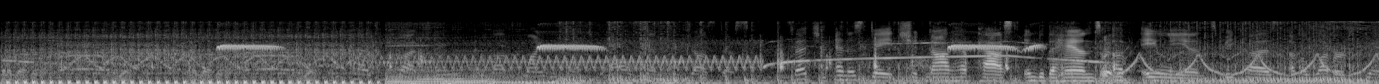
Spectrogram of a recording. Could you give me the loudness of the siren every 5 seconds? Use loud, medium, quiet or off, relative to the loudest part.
medium, loud, loud.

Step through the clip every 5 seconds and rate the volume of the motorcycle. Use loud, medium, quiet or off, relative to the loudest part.
loud, medium, loud.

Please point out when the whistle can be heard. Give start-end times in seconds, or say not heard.
2.1-2.9, 5.3-6.1, 9.4-10.5.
